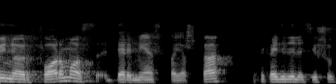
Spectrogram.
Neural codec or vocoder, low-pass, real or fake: none; 7.2 kHz; real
